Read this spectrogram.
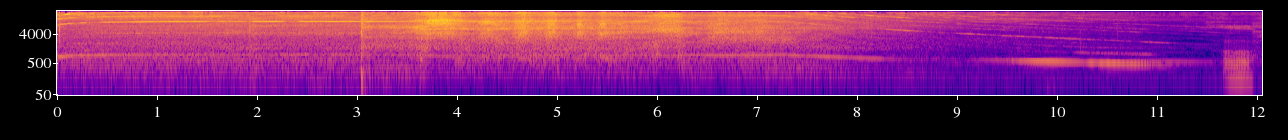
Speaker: that's shouting and screaming so yeah this one needs a it needs a button for the hose needs a needs a uh needs that valve cleaned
